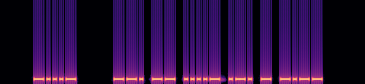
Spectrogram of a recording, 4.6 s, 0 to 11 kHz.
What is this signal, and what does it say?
Morse code, heard as a keyed tone, about 30 wpm, 700 Hz. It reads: <BT> GM4RTY
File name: UK MASTER QSOs TRAINING / 30WPM / UK MASTER QSOs 0046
